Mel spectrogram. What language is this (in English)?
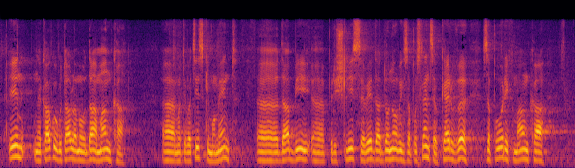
Slovenian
